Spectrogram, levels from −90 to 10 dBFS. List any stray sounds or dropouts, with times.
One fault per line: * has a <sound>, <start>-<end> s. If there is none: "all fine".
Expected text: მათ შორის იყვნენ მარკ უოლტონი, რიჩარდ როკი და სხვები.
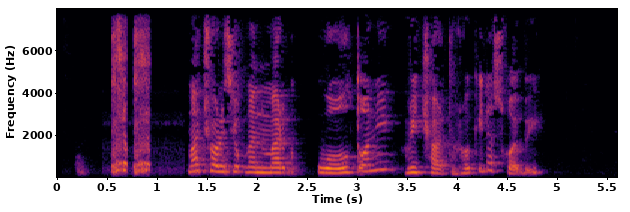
* has a laugh, 0.5-0.9 s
